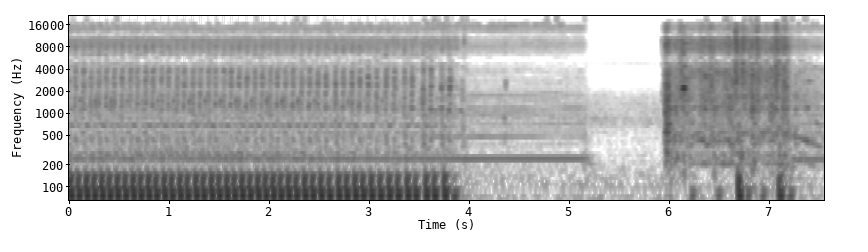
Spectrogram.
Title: 2002 R1150GSA no start after HES and everything new in tank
